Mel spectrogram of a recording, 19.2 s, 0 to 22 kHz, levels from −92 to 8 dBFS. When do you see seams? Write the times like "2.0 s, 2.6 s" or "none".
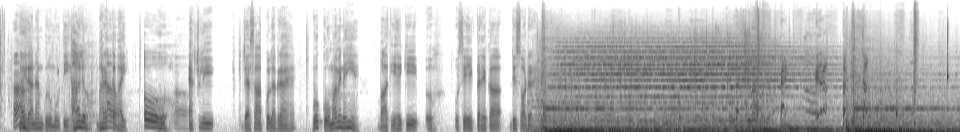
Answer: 10.7 s, 15.3 s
